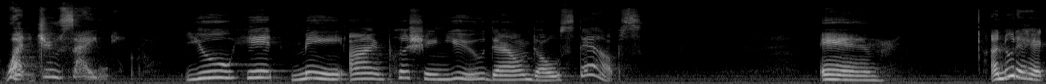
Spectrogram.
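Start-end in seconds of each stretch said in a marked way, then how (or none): 0.0-1.4 menacing whisper. Retold or imitated. Old man's menacing reply. 1.8-6.4 each word slow and spaced, whispered then voiced; slow deliberate threat. She repeats threat slowly.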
